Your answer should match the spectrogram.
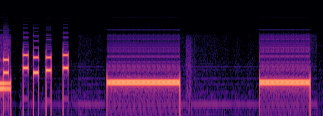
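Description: A quick string of five touch-tone beeps as a phone number is dialed, followed by two long, steady ringback tones separated by a pause, heard clearly over a faint line hum with no talking.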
